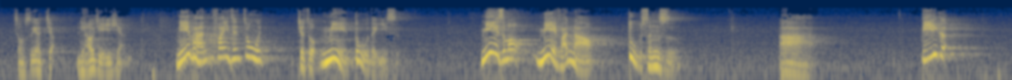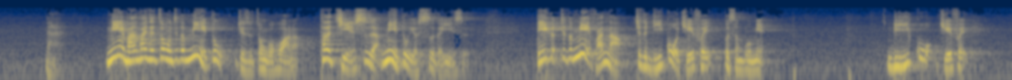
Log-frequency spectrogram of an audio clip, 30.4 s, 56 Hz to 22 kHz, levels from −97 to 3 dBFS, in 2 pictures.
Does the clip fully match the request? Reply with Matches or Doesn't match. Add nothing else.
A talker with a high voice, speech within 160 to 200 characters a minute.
Matches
